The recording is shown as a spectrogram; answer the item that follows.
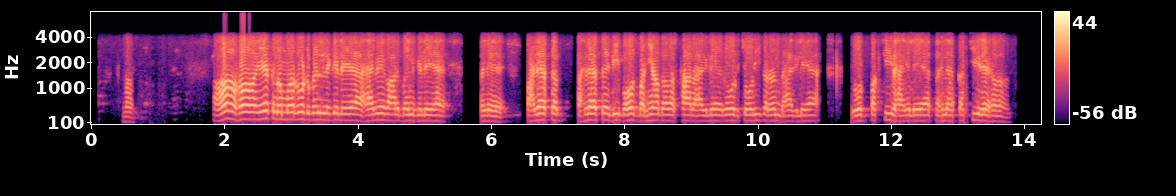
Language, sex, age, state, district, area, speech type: Maithili, male, 60+, Bihar, Madhepura, rural, conversation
